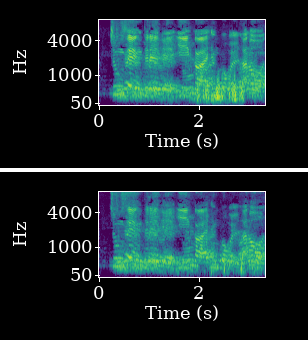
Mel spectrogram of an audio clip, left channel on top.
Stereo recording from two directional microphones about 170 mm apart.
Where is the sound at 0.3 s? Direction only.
35° right (ahead or behind).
